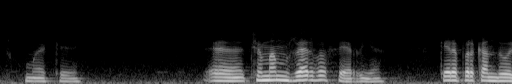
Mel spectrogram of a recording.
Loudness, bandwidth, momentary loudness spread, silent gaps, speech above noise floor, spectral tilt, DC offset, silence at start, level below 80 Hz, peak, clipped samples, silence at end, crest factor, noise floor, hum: -19 LUFS; 3.1 kHz; 13 LU; none; 28 dB; -12 dB/octave; under 0.1%; 0.15 s; -44 dBFS; -4 dBFS; under 0.1%; 0 s; 14 dB; -45 dBFS; none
